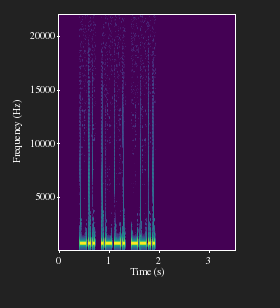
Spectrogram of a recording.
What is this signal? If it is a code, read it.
Morse code, heard as a keyed tone, about 28 wpm, 700 Hz. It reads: DPZ
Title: USA Call Sign Postfixes - 3 Letters 28wpm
